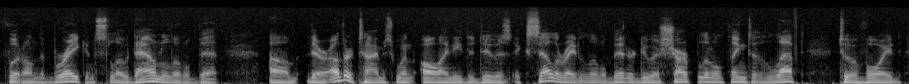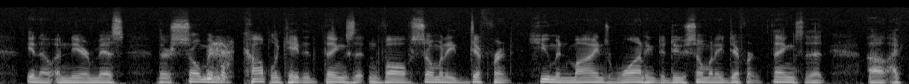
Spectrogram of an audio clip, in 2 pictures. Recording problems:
hiss; faint; throughout; 20 dB below the speech

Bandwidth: 15 kHz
